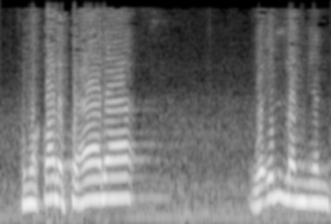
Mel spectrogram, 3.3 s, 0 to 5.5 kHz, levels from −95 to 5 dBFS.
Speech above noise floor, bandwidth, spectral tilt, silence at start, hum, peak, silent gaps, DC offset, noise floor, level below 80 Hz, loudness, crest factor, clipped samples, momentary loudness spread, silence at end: 23 dB; 5.2 kHz; -11 dB/octave; 0.15 s; none; 0 dBFS; none; under 0.1%; -28 dBFS; -32 dBFS; -7 LUFS; 8 dB; 1%; 10 LU; 0 s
